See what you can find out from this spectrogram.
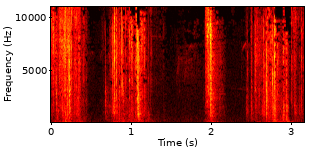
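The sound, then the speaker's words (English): A key turns in a house's front door lock, giving a few dry, scraping rattles separated by short pauses, with nothing else heard. “Dad goes to lock the door. Hey, Dad. Can I lock it? Yeah. He hands Marcus the key. Grimacing, Marcus stands at the lock.”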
